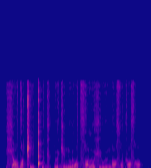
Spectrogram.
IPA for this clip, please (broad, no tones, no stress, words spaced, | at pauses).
xʲædˤø ǁiǃʼu ɡʲuk͡pɯɡʲe nuløtˤ zˤø loxʲɯ wɯ nɑzˤy kɯzˤi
